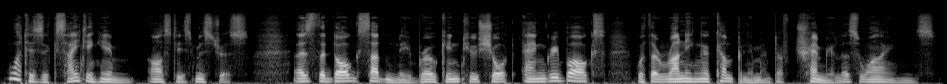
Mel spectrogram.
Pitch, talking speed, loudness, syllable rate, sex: 120 Hz, 145 wpm, -19 LUFS, 4.8 syllables/s, male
